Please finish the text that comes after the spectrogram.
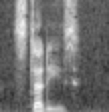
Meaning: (noun) 1. plural of study 2. An academic field of study concerning the given subject; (verb) third-person singular simple present indicative of study
- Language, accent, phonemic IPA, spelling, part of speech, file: English, US, /ˈstʌdiz/, studies, noun / verb, En-us-studies.ogg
